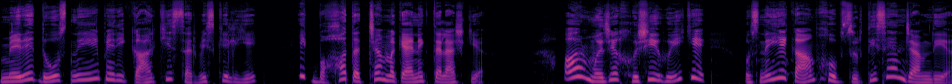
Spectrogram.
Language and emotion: Urdu, happy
